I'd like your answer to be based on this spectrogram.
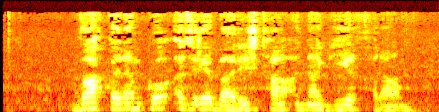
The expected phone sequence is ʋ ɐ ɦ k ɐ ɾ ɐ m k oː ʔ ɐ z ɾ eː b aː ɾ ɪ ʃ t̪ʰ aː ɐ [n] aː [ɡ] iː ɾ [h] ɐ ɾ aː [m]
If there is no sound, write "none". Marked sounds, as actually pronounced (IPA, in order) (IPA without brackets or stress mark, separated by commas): n, ɡ, x, m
